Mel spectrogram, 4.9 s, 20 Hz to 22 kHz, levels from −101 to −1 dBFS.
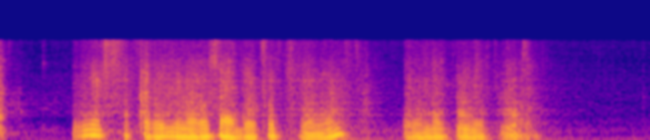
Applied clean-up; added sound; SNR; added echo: neural mask model RNNoise.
